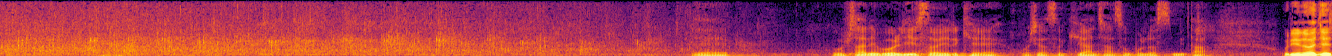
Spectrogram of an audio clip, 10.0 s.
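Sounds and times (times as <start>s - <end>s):
audience applause: 0.0s - 5.8s
speech: 5.2s - 5.6s, 6.2s - 9.9s.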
